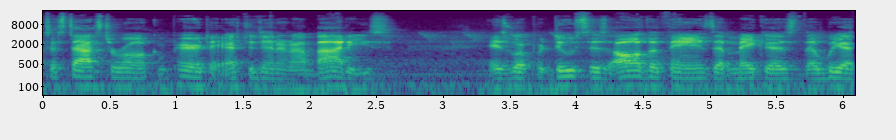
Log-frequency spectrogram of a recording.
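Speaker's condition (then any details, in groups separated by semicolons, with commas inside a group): No condition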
